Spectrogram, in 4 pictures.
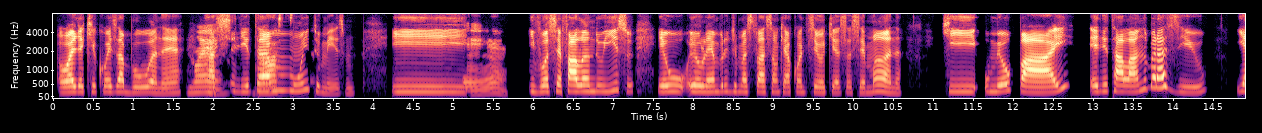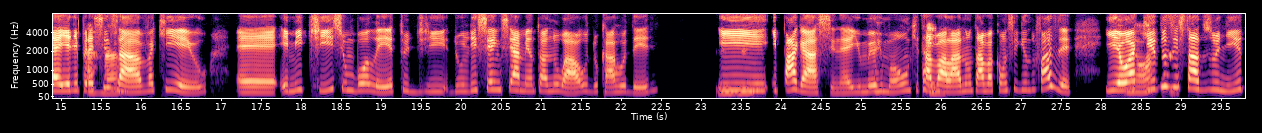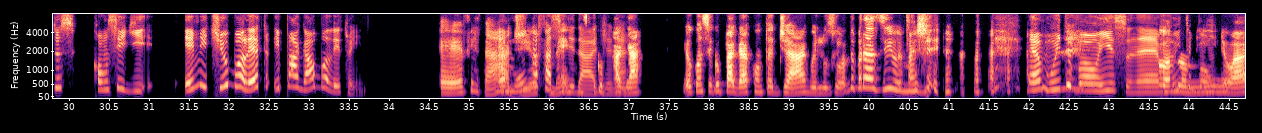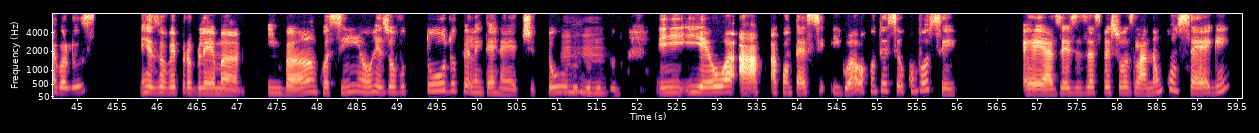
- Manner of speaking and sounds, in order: laugh
- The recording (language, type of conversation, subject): Portuguese, podcast, O que mudou na sua vida com os pagamentos pelo celular?
- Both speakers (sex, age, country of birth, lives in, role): female, 25-29, Brazil, United States, host; female, 55-59, Brazil, United States, guest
